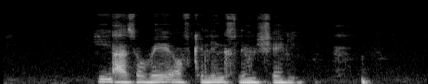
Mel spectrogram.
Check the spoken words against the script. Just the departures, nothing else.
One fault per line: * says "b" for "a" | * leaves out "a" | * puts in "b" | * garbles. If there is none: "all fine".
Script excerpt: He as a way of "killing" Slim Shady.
all fine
